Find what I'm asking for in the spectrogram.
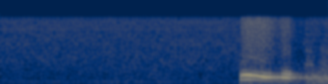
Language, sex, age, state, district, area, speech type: Santali, male, 60+, West Bengal, Birbhum, rural, conversation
